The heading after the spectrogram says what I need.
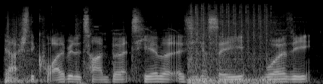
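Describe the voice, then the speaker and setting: A man's voice: mid-range voice, monotone, fast talker, creaky, background noise. A man commentating live on an esports match in an analytical style. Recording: game gunfire and clicks behind. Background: video game gunfire and clicks.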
